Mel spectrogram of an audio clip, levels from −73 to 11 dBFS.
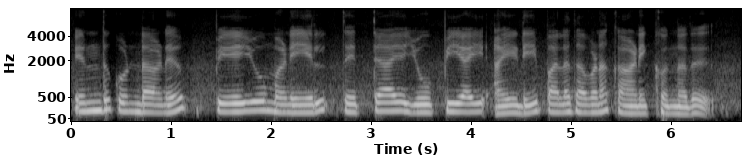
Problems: none marked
